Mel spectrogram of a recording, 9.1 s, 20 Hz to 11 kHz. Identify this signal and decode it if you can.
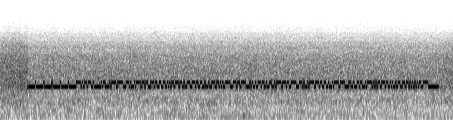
RTTY (45.45 baud, 170 Hz shift), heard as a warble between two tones, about 960 Hz centre, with radio static and the noise of a residential street. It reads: BETHEL IS A PART OF WE THE PEOPLES FIRST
